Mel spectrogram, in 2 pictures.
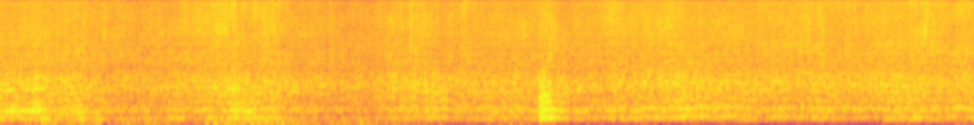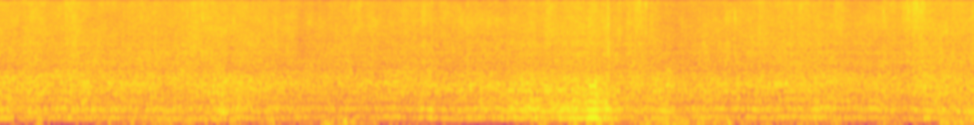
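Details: Continuous droning of honey bees around a hive entrance, workers coming in with nectar and pollen; overlapping wingbeat hums hold steady throughout, with two sharper close passes briefly standing out.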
